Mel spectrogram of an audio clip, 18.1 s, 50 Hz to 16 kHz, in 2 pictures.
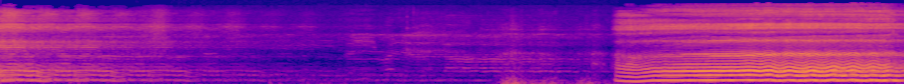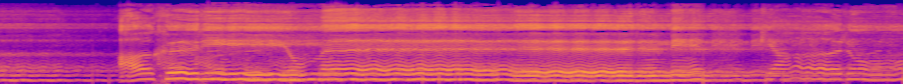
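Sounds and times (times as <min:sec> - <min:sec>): man singing with vibrato: 0:00.0 - 0:01.9, 0:06.1 - 0:18.0.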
